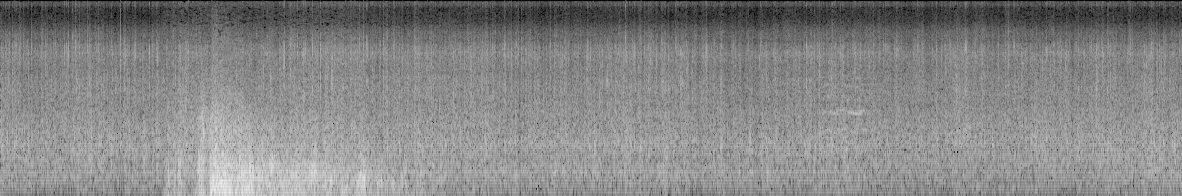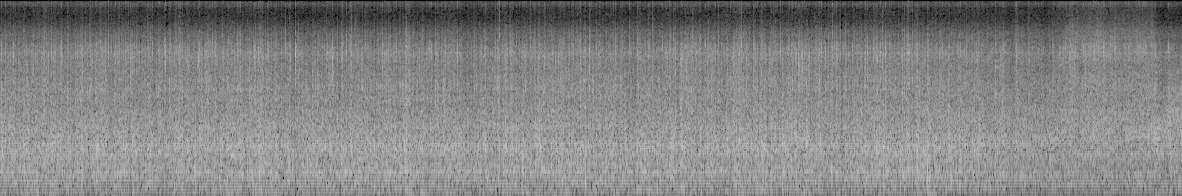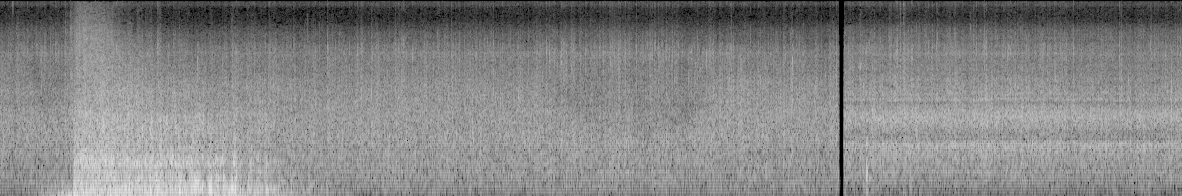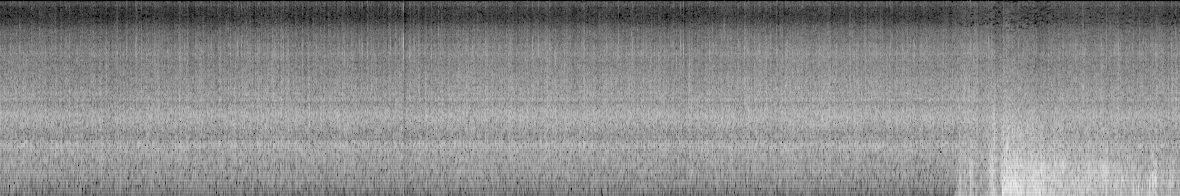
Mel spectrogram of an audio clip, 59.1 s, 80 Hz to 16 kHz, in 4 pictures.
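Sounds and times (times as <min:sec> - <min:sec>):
heavy rain: 0:00.0 - 0:59.0
loud deep rumble: 0:29.9 - 0:33.7.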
